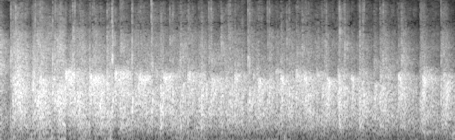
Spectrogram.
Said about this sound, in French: Je voudrais avec votre permission que nous puissions l'applaudir.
